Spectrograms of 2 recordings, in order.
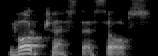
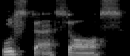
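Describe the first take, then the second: First: It is said with Polish pronunciation. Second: It is said with English pronunciation. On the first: "in Polish, we've got" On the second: "in English, we've got"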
